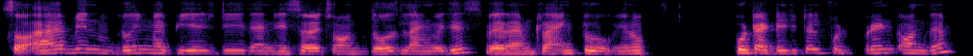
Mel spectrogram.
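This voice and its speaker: The man's voice is fairly high, steady, and fairly bright, at normal speed, with highs cut off in the recording. He's a speech technology researcher from India lecturing online in Indian-accented English, his second language behind a minority Indian language, keeping it informal and encouraging and often saying "right?" and "you know."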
